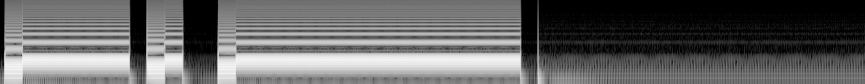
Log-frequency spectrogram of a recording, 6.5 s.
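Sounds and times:
SID chiptune music on CSG8580R5 chip: 0.0 - 4.0.

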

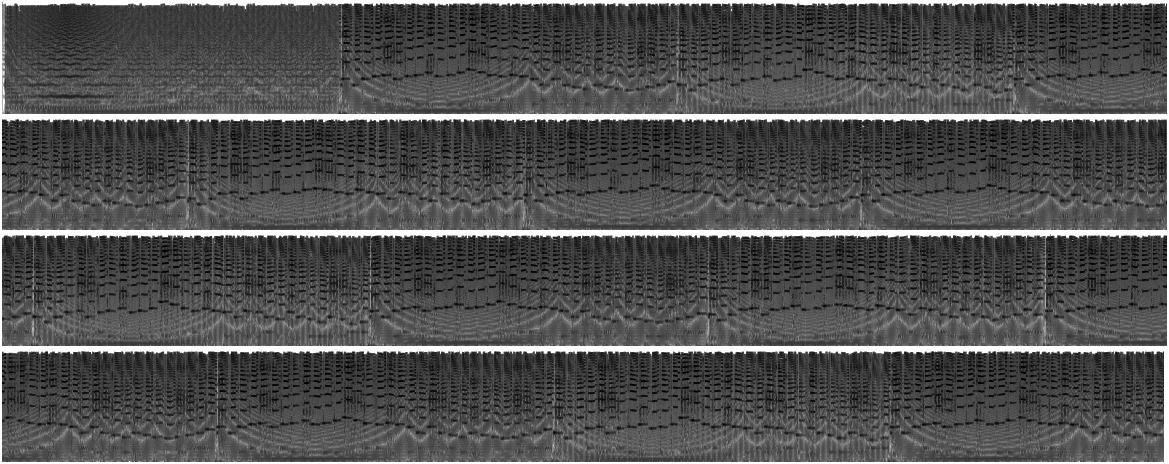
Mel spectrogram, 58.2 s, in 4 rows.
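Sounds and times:
loader tune on CSG8580R5: 0.0 - 58.1.

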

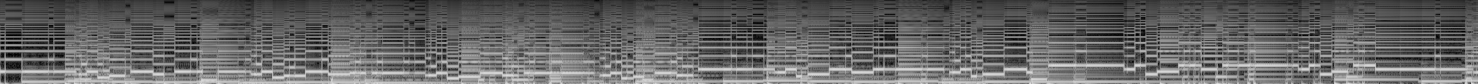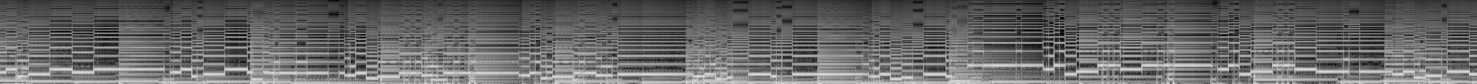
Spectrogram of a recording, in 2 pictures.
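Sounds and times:
generated chiptune music on SID MOS6581R2 chip: 0.0 - 29.5.

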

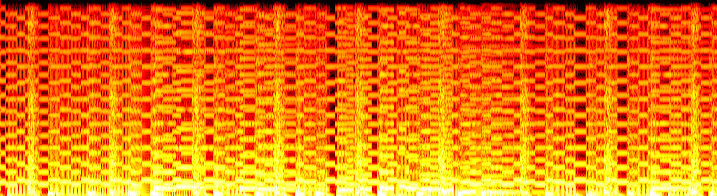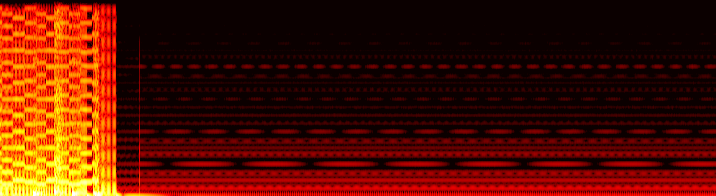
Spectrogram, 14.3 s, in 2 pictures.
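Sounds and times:
MOS6581R4 SID chip music: 0.0 - 8.4.

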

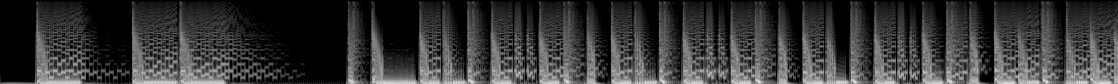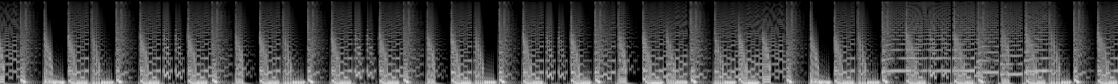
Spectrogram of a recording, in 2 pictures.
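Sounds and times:
SID CSG8580R5 chip music: 0.4 - 2.9, 3.5 - 22.3.

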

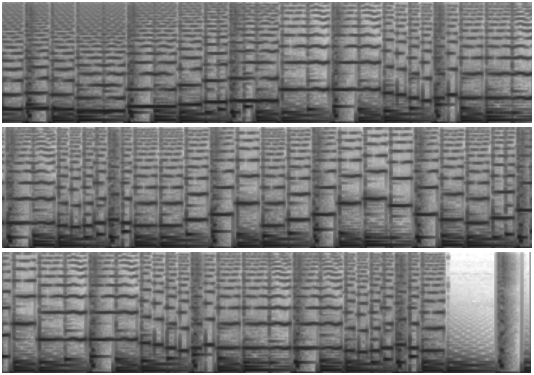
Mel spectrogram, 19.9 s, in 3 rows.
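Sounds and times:
end music on MOS6581R4 sound chip: 0.0 - 18.8.

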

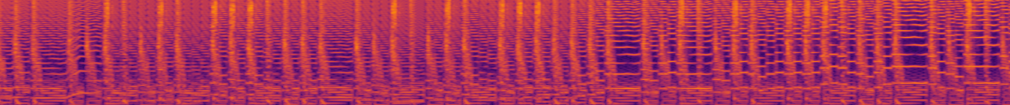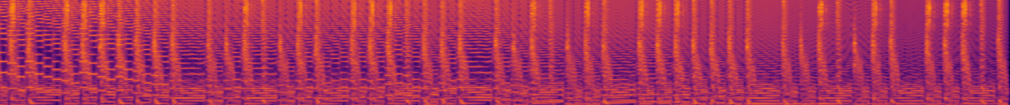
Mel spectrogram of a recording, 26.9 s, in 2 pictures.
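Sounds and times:
SID chip CSG8580R5 sheep sound: 0.1 - 26.7.

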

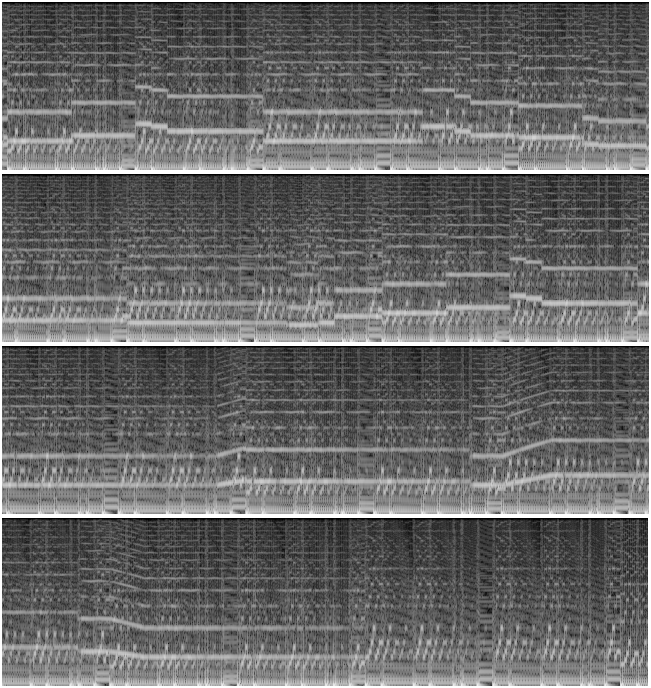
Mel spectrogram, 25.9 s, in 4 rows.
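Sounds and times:
SID MOS6581R3 chip arpeggio: 0.0 - 25.8.

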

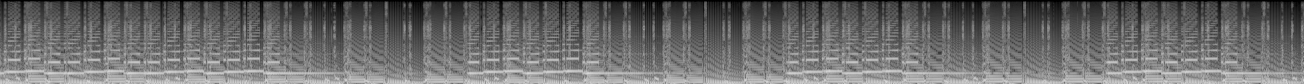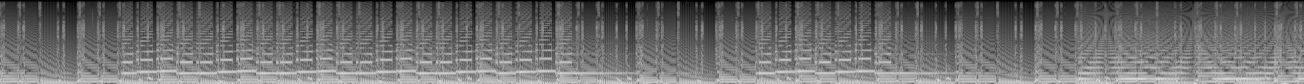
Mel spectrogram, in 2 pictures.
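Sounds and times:
CSG 8580R5 synthesizer chip sound: 0.0 - 26.0.

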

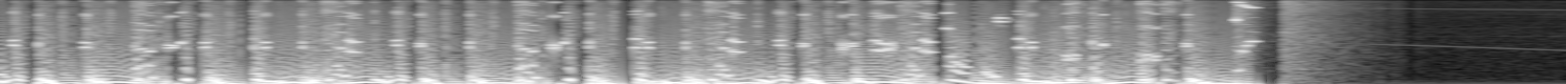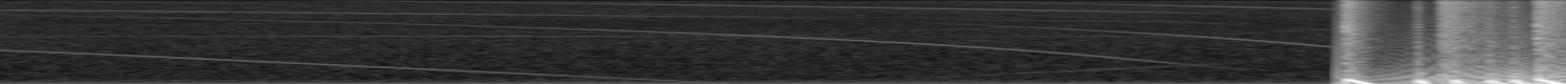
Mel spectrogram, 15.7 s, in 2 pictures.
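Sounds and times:
MOS6581 chiptune music: 0.0 - 6.4.

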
